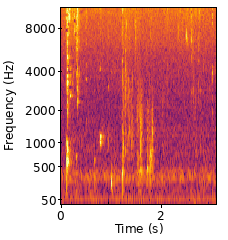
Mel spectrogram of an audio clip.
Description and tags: Drinking from a glass bottle
Taking a large pull from a glass bottle.
gulp, swallow, bottle, drink, glass, drinking, beer, water, liquid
